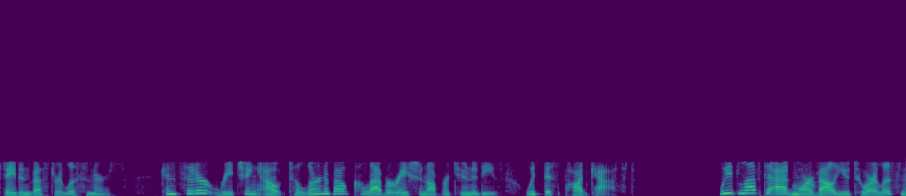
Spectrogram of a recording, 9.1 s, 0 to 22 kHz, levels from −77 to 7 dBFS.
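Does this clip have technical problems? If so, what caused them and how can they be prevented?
No, the speech comes over the G.711 telephone coding working as intended, with the sound held below 4 kHz as that format requires, and nothing in the signal calls for a fix.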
